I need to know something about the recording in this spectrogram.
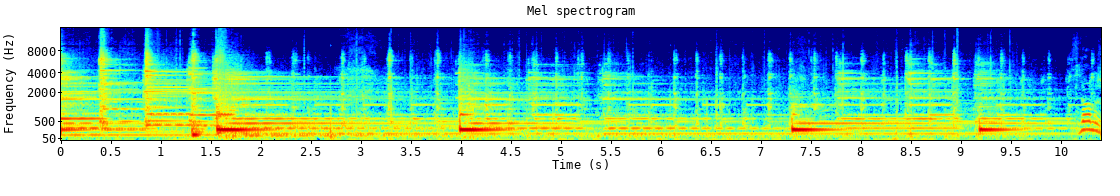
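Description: Gamelan orchestra recording: metallophones ringing in interlocking patterns, with one deep gong struck every two to three seconds to keep the rhythm. The gong stands out too loudly in the mix, a balance problem of this single-microphone mid-1950s location recording.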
